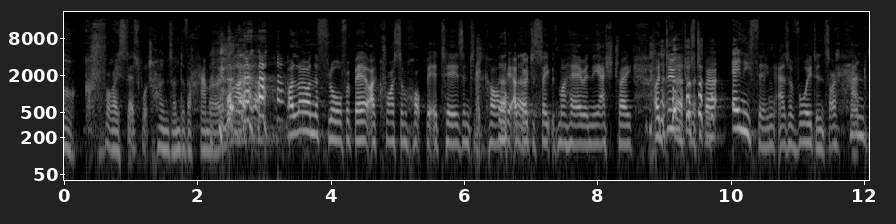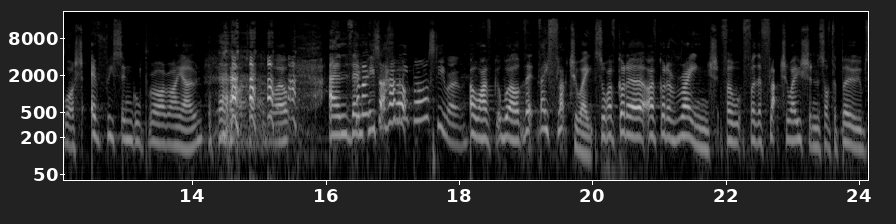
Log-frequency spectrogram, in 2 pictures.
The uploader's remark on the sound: This episode was recorded in front of a live audience at the Twinings Here For You event in London.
